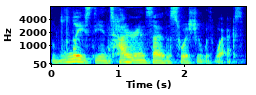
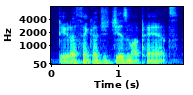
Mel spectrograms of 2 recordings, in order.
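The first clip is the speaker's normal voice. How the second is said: low, softer, dazed admission; quiet stoned confession; 3 semitones lower, 8 dB quieter than usual. Acted. Stoned teen confessing to his buddy, quietly. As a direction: murmur it after a sigh, dazed.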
